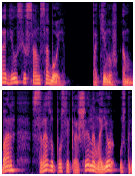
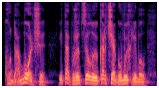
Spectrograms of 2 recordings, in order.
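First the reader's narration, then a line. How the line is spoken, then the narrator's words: Angry. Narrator (Russian): сердито проговорила Крашена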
